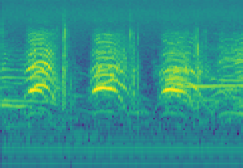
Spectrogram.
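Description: High-pitched girls' voices chanting a cheer in unison, three shouted syllables about two-thirds of a second apart, over a faint steady hum.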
